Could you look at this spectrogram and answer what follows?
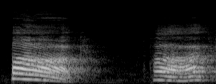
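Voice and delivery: park with a long, stretched a and silent r; exaggerated long vowel. Shown as a demonstration. Teacher exaggerating park for the class. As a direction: drag out the a in park. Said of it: "Lo estoy exagerando para que lo veáis".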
